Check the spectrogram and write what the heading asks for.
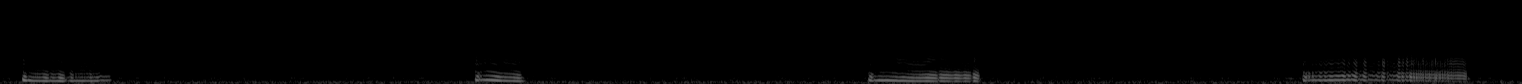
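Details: Snoring: soft, tonal snoring sounds recurring about 14 times a minute over a faint background hum.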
